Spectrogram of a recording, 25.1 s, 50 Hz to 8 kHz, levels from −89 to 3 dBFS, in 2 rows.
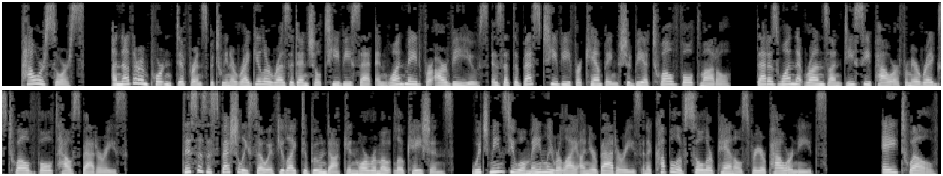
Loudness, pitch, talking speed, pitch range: -20 LUFS, 210 Hz, 185 wpm, 180-240 Hz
